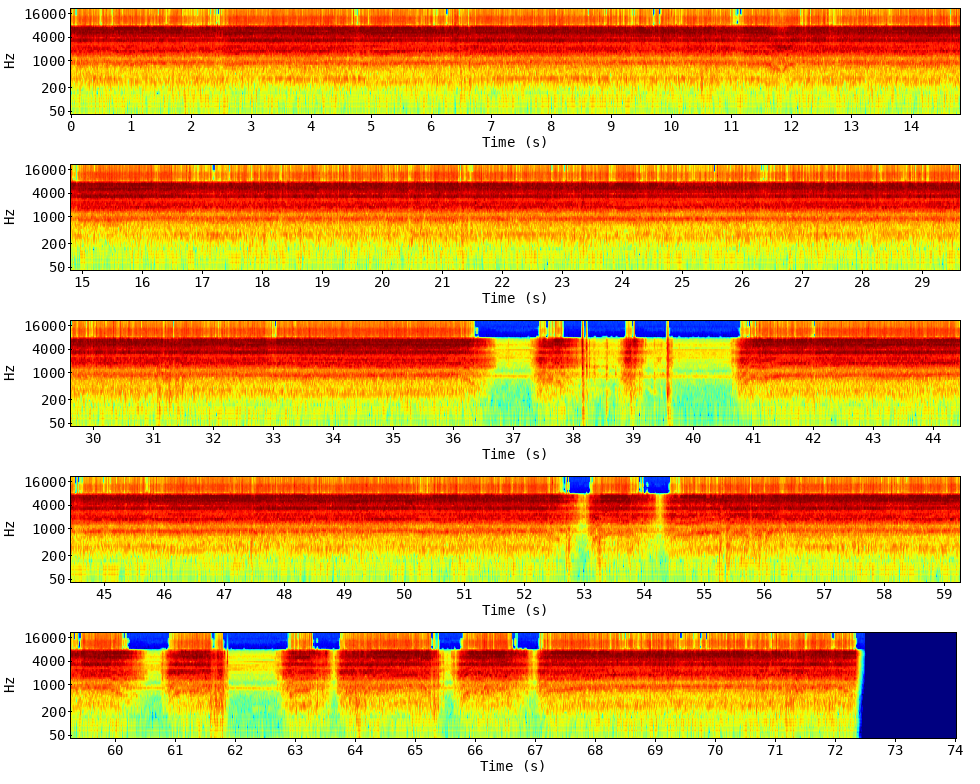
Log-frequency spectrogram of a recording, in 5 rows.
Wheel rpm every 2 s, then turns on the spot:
230, 230, 220, 230, 230, 220, 220, 220, 230, 230, 230, 230, 230, 230, 230, 240, 220, 210, 60, 10, 110, 220, 230, 230, 230, 220, 110, 150, 230, 210, 80, 60, 150, 130, 230, 230, 30.
none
